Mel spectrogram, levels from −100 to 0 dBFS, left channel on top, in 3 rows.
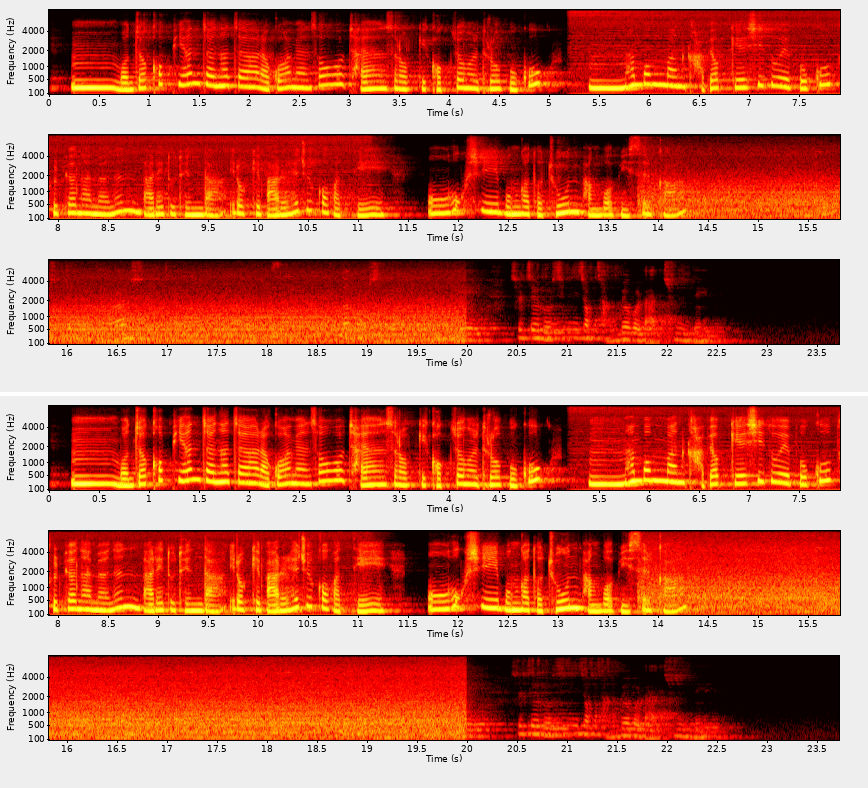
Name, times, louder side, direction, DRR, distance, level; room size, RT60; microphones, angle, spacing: voice 1, 0.2-4.9 5.4-11.3 11.7-14.3, right 2 dB, 80° right, 1.2 m, -25 dB
sound 1, 5.2-11.2, equal, 10° left, 4.7 m, -42 dB
sound 2, 13.8-20.0, right 4 dB, 65° right, 1.1 m, -38 dB
voice 2, 15.2-22.4, left 1 dB, 45° left, 7.8 m, -47 dB
27.5 x 27.0 x 7.1 m
head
